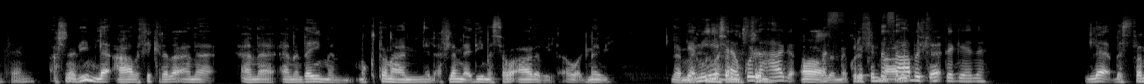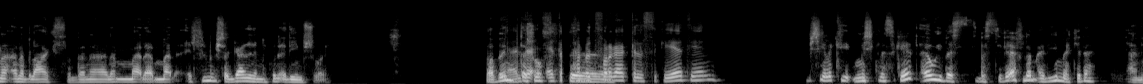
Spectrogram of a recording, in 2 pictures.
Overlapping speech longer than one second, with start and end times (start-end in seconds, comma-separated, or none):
6.8-9.5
